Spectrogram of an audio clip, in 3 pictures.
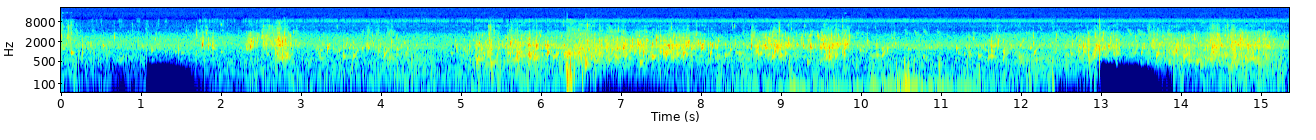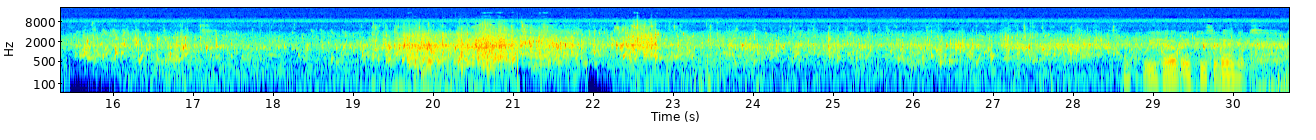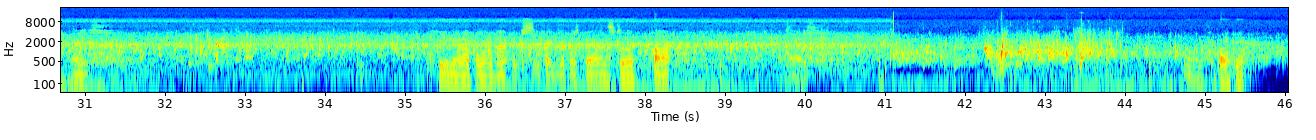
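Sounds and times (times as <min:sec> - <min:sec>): river water splashing and gurgling: 0:00.0 - 0:46.0.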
